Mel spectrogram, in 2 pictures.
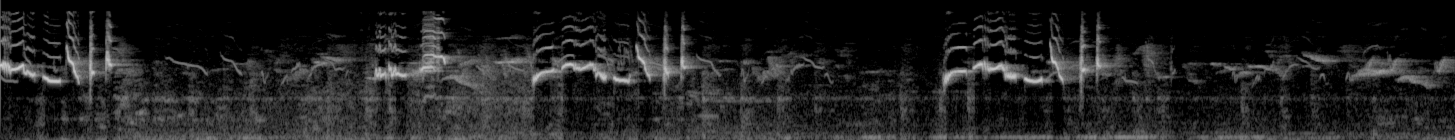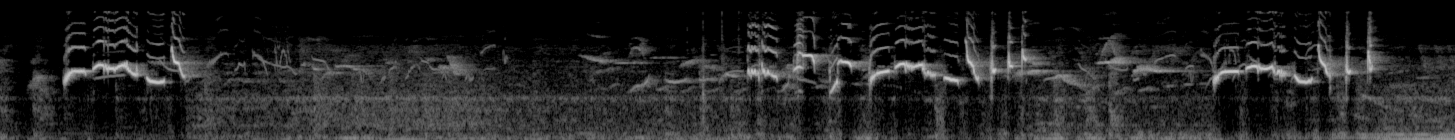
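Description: Oriental magpie-robin (kacer) singing loud bursts of whistled notes that sweep up and down. There are about six phrases, each a second to three seconds long, with short pauses between them.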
